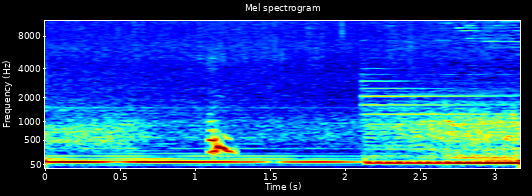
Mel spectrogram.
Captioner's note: Princess Oren gulps; bells chime; ominous music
